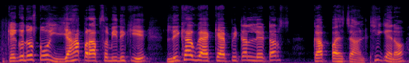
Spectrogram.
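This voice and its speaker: Casting: male online tutor with a high-pitched voice, chatty and repetitive, reciting letters slowly. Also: animated, pushed and bright. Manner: chatty, keeps adding "right?" checks. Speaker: online English teacher. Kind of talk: YouTube lesson, reciting the alphabet.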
